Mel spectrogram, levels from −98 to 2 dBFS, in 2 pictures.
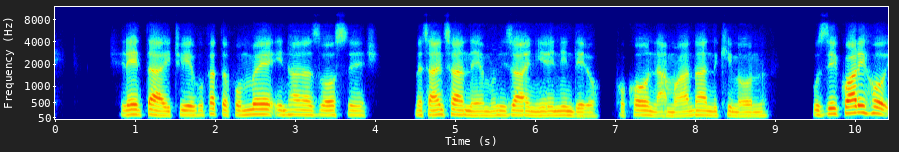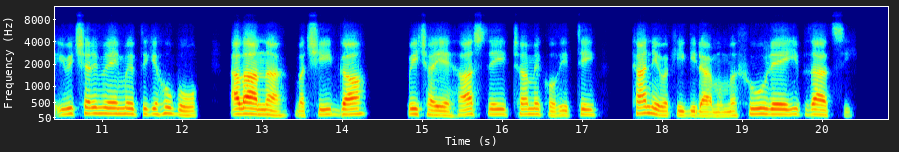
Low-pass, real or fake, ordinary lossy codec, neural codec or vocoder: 7.2 kHz; fake; Opus, 24 kbps; codec, 16 kHz, 0.2 kbps, FocalCodec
